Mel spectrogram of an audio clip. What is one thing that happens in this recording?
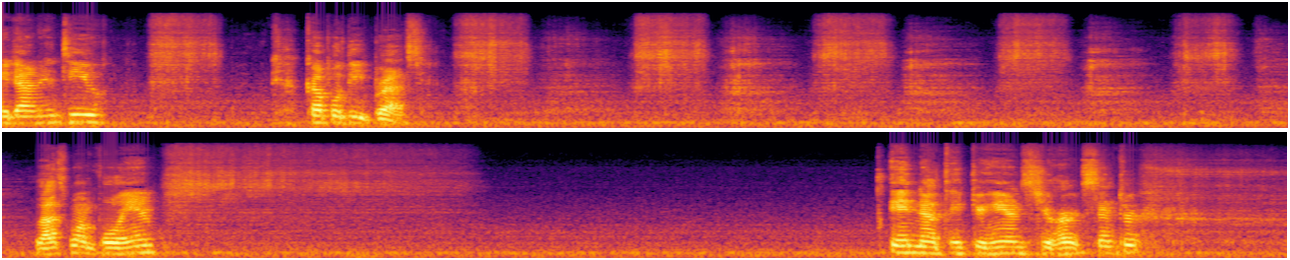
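A young man speaks calmly close to a microphone, in short phrases.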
